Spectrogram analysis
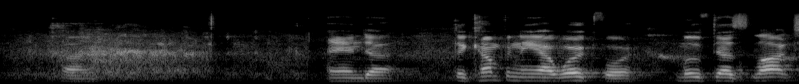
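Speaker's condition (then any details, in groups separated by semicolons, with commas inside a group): ALS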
